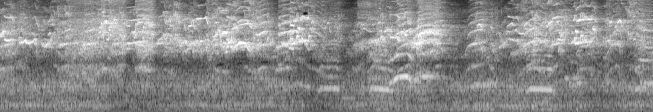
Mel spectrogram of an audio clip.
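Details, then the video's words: Two scaly-breasted lorikeets playing or fighting in a gum tree: continuous harsh, high screeching and rasping squawks overlapping, with brief dips and short lower chattering notes between bursts. "Scaly Breasted Lorikeets Playing"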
